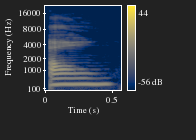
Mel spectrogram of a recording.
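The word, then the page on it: ao: tone 2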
